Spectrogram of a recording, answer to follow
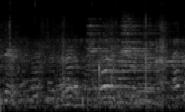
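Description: Several people's voices talking at once in the background, unintelligible crowd chatter.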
